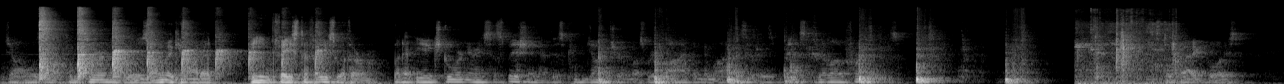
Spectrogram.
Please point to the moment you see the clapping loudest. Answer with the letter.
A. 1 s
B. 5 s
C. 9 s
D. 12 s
A.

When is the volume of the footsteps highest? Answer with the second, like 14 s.
9 s.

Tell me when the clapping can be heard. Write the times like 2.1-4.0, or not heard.
0.0-3.3.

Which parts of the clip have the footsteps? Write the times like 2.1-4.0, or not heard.
6.0-11.8.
